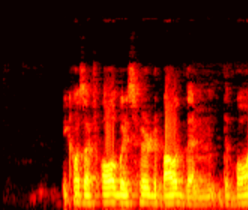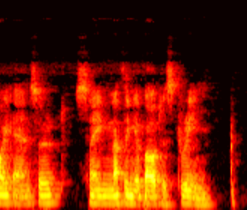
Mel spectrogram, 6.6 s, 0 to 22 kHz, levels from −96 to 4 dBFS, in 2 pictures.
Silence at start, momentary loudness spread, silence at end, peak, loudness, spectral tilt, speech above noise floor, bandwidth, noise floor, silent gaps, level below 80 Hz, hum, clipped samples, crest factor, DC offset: 0.85 s; 15 LU; 0.2 s; -2 dBFS; -20 LUFS; -6.5 dB/octave; 50 dB; 7.4 kHz; -70 dBFS; none; -52 dBFS; none; under 0.1%; 18 dB; under 0.1%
